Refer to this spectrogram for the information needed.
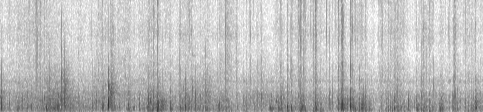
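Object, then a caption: Woven straw bag with embroidery. Long nails scratch across the surface of a large woven straw and jute bag with embroidery, making a dense run of dry, crinkling, crackly scrapes. The scratching is quick and continuous, with brief louder rasps centered in the midrange and little low end.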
